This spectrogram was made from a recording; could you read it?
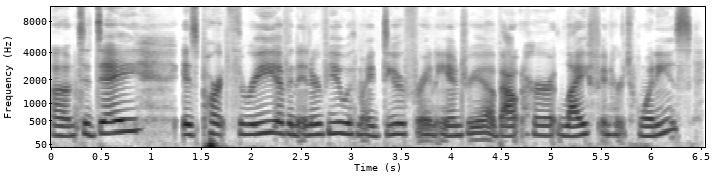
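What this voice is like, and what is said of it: Stuffy, congested voice. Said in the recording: “I sound a little different. I have a cold ... still don't sound a lot better yet ... my stuffy sounding voice”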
